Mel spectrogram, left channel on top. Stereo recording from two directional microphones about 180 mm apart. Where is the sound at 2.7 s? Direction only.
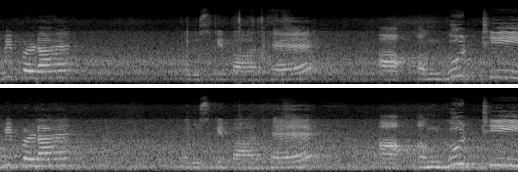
20° left (ahead or behind).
